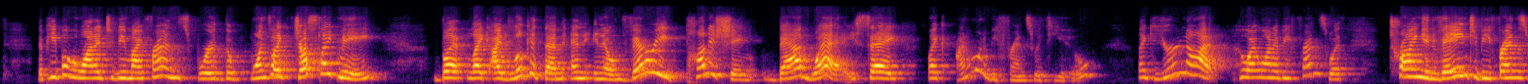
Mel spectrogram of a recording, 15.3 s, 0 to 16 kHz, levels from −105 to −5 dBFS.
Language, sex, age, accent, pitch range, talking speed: English, female, 40-59, American, 200-275 Hz, 210 wpm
